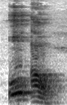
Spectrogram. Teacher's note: ठीक है, कंठ प्लस ओष्ठ मतलब ओ आओ, यानी कंठ से भी मतलब आवाज आ रही है, और ओठो जो हमारे जो होंठ है उनको भी उन पे भी प्रभाव पड़ रहा है, वो गोल हो जा रहे हैं। ठीक है, तो दोनों वर्क कर रहे हैं, मतलब कंठ प्लस ओष्ठ, यानी कंठोष्ठ में आएगा ओ आओ।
